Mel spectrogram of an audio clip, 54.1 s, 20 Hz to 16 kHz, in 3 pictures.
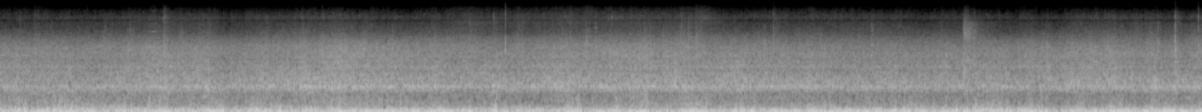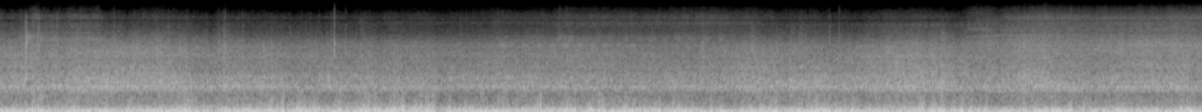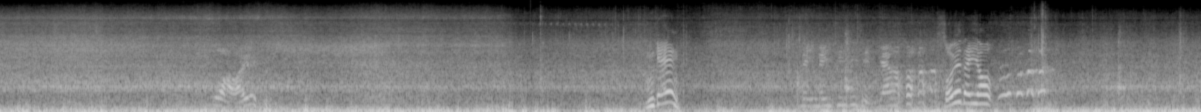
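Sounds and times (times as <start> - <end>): wind rushing on microphone: 0.0 - 54.0
tyres hissing on asphalt: 32.6 - 51.4.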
